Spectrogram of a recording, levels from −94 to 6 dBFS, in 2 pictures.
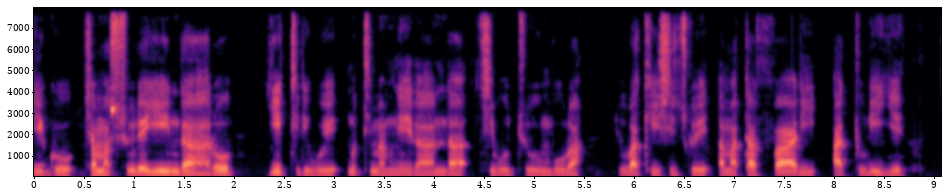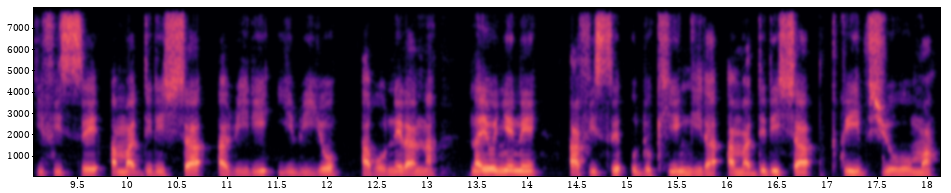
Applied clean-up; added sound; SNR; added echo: none; none; none; none.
